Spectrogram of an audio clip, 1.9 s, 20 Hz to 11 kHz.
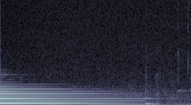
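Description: Single acoustic guitar note plucked on the 4th fret of the 3rd string, ringing clearly and decaying slowly, cut off near the end by a faint finger noise.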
